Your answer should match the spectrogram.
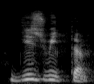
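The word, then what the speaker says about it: dix-huit: Alors pour 18, on fait la liaison entre le X et le 8. Parce qu'on a le H muet et puis après, on a une voyelle, U, 18.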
